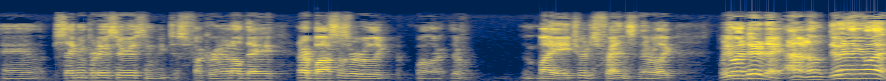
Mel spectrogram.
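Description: A man speaks very fast at medium pitch with ordinary pitch variation. His tone is bright and sharp, and his loudness swings widely. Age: 40s. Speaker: stand-up comedian. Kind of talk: casual chat.

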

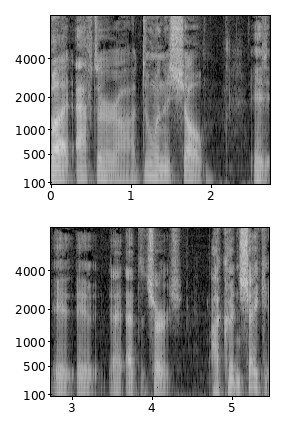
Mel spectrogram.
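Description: With an American accent, a man in a normal speaking voice talks at a medium pitch and fairly slow pace, using ordinary pitch variation. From Dayton, Ohio. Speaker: actor. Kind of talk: interview. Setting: studio.

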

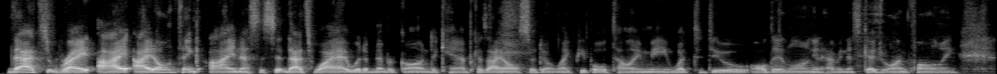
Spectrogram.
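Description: A man with an American accent talks at a fairly quick pace, hardly pausing, in an unremarkable speaking voice of medium pitch. His pitch varies in an ordinary way while his loudness swings widely. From US Midwest, Twin Cities, Minnesota. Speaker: actor. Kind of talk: interview.

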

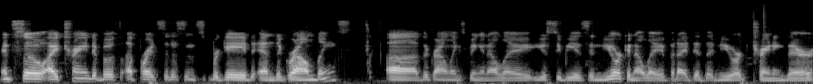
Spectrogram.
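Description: A man with an ordinary speaking voice and an American accent talks at a fairly quick pace with hardly any pauses, his fairly low pitch following a fairly even intonation. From West Texas (Lubbock). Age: 40s. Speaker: actor. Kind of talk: casual chat.

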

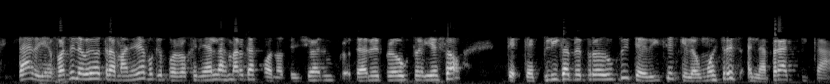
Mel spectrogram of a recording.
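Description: In an ordinary speaking voice, a woman speaks at a fairly quick pace with medium pitch and lively intonation. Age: 30s. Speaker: actress and comedian. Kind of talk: casual interview chat.

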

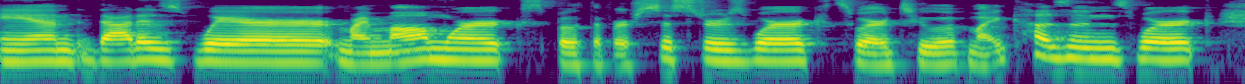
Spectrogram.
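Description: An unremarkable speaking voice in an American accent moves at a fairly slow pace with hardly any pauses. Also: woman, fairly low pitch for a woman. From Southeast Texas, US. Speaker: content strategy director. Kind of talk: casual interview.

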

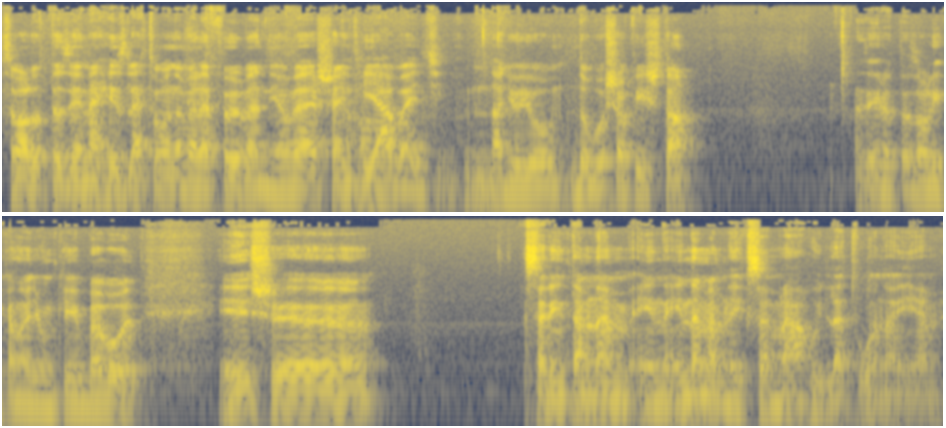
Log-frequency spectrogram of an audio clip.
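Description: Someone talks at a fairly quick pace amid audible room echo. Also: man. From Sopron, western Hungary. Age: 20s. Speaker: rock singer. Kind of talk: interview.

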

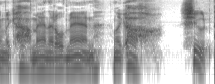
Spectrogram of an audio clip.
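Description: In a very clean recording with a silent background, a man talks with fairly even intonation. He has an ordinary speaking voice. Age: 30s. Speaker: podcast co-host. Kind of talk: casual chat.

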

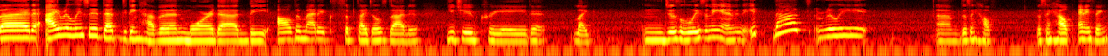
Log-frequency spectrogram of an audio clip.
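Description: Speaking at a very slow pace with a non-native accent, a woman has a medium pitch and ordinary pitch variation. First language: not English. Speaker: podcast host, language learner. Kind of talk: casual solo monologue. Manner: halting.

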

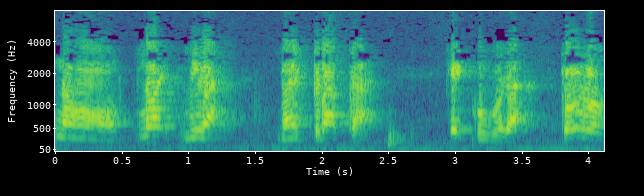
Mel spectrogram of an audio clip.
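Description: A man with an Argentine accent at a very slow pace. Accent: Rioplatense Argentine Spanish. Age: 70s. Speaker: retired footballer. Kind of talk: interview.

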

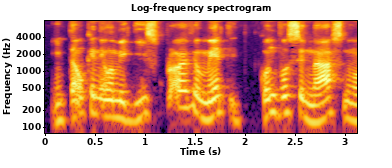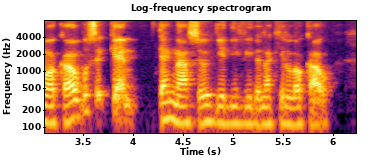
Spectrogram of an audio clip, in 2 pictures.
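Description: Somewhat breathy, a man talks at a fairly quick pace with a fairly high pitch and lively intonation. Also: hardly any pauses. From Pernambuco interior, Brazil. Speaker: math teacher. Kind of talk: casual interview.

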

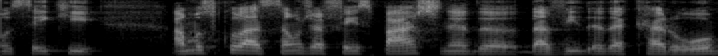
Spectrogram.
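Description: A woman with a very deep, low pitch talks at a moderate pace, recorded very cleanly against a silent background. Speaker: nutritionist and podcast host. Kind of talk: casual chat.

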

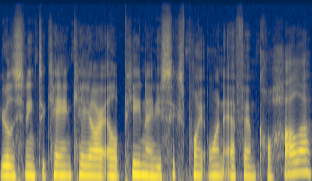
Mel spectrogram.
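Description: Woman's fairly low-pitched, a normal speaking voice, at a moderate pace in a very clean recording with a silent background. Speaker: radio host. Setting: radio studio broadcast. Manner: relaxed, chatty, laughs easily, friendly.

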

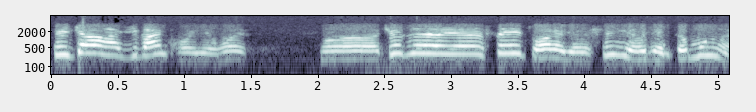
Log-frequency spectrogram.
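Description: A man talks at a fairly slow pace with an extremely high pitch. His pitch swings are very wide. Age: 60s. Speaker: caller. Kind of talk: phone-in health consultation. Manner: halting, repeats words.

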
